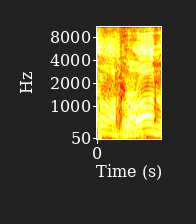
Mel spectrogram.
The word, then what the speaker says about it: Laurent: Laurent Robinson's coming back? – I was thinking about him. – And he's pronouncing the T now. – It's Laurent is his name.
